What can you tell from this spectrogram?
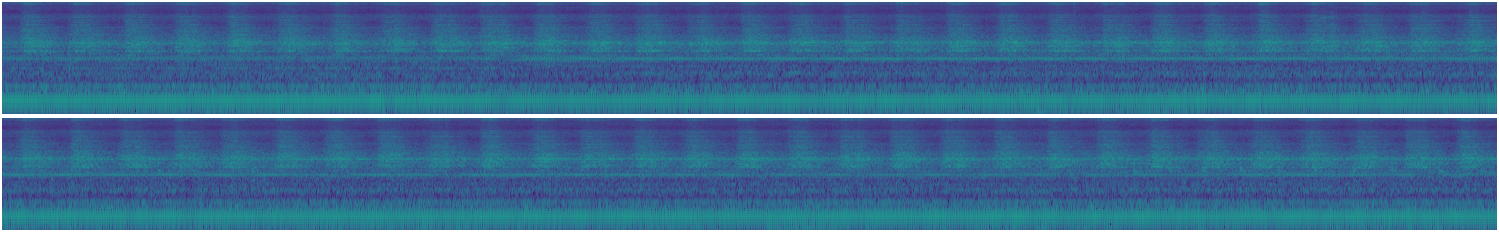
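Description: Handheld power scrubber running against ceramic wall tiles: a steady motor hum with a fast, even scrubbing rhythm over it.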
